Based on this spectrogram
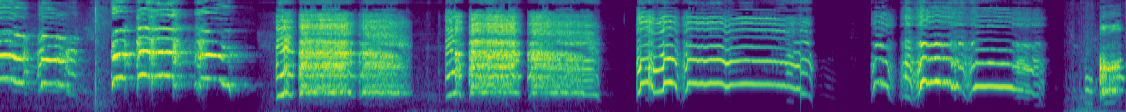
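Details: Several rooster crows follow closely, some harsh and noisy, others clear and tonal with a wavering, slightly falling held note, separated by short silences.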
